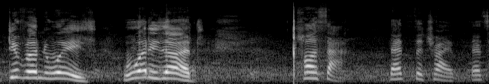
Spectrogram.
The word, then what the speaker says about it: Xhosa: Xhosa, that's the tribe. That's how you pronounce it.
